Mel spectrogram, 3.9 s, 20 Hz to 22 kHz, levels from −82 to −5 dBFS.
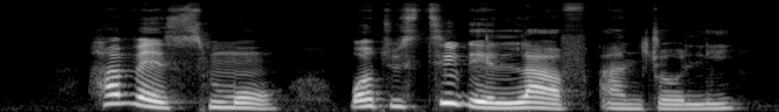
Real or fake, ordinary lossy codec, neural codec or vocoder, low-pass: real; none; none; 19.8 kHz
